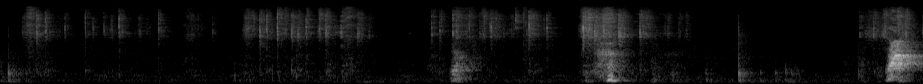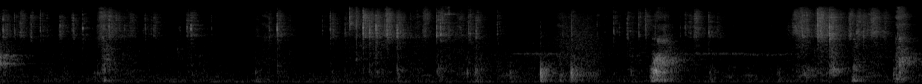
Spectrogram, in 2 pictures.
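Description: A small Maltipoo dog barking in a few short yaps, the loudest about nine seconds in. Between the barks come bouts of rattling and knocking as the hollow plastic Kong Wobbler treat toy is nosed and tips back and forth on a hardwood floor.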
